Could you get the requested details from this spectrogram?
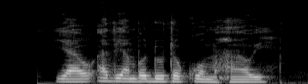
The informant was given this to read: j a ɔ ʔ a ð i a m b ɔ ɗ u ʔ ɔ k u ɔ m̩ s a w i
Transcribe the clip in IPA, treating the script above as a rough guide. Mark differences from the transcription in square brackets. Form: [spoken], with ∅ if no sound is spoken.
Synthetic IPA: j a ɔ ʔ a ð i a m b ɔ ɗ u [t] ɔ k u ɔ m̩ [h] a w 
